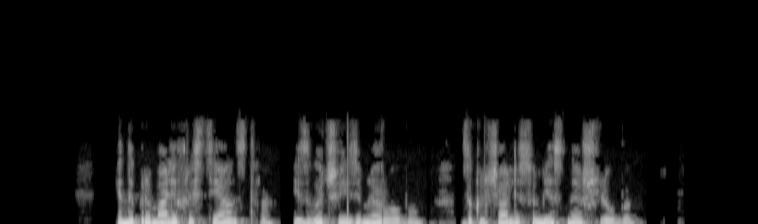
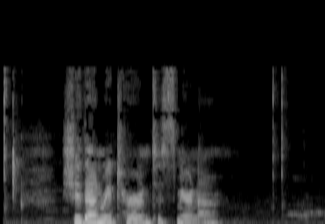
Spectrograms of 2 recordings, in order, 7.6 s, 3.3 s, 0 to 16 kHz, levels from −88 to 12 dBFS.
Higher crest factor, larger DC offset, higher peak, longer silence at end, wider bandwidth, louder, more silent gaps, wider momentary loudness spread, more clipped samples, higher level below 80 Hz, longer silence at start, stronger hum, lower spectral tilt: second, 16 dB vs 22 dB; neither; first, -2 dBFS vs -8 dBFS; first, 1.25 s vs 1.05 s; second, 7.6 kHz vs 11.5 kHz; first, -17 LUFS vs -26 LUFS; first, 2.82-2.93 s vs none; second, 15 LU vs 18 LU; neither; first, -58 dBFS vs -70 dBFS; first, 1.2 s vs 0.05 s; neither; first, -6.5 dB/octave vs -3.5 dB/octave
